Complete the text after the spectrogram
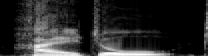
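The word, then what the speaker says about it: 解州: 最后呢，我弄明白了，这个字儿呢既不读“ 解”，也不读“ 谢”，而是读成“ 亥”。亥州镇的这个地理位置呢，在今天山西运城的亥池西边儿啊。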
